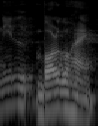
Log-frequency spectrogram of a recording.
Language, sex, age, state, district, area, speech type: Assamese, male, 30-45, Assam, Dibrugarh, rural, spontaneous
